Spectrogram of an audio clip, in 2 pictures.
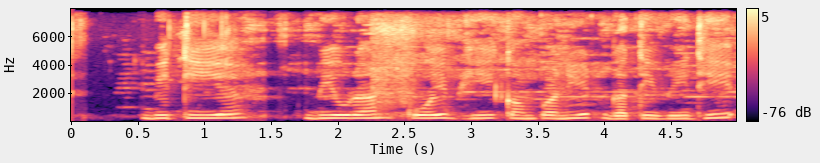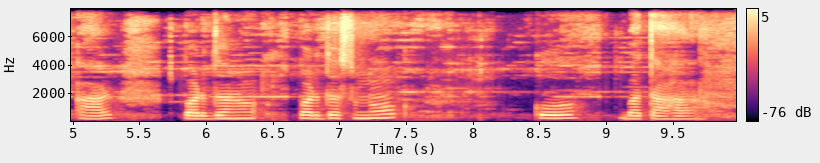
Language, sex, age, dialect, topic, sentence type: Magahi, female, 25-30, Northeastern/Surjapuri, banking, statement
